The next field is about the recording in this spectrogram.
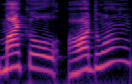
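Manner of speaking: loud, put-on Louisiana accent. Reading out an arrest report, trying a Louisiana accent. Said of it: "trying to use my Louisiana accent".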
